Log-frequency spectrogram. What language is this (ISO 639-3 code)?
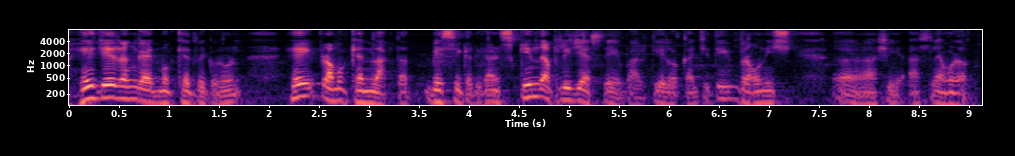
mar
